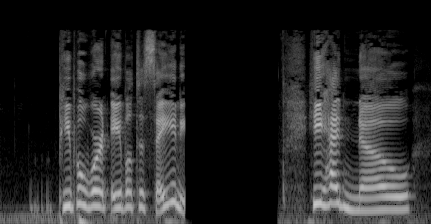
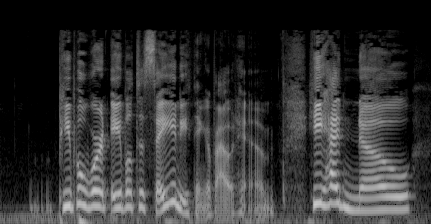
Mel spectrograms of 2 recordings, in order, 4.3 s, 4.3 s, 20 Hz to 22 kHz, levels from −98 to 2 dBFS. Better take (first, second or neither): second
